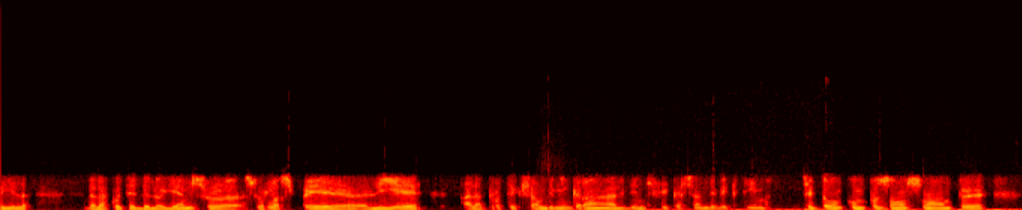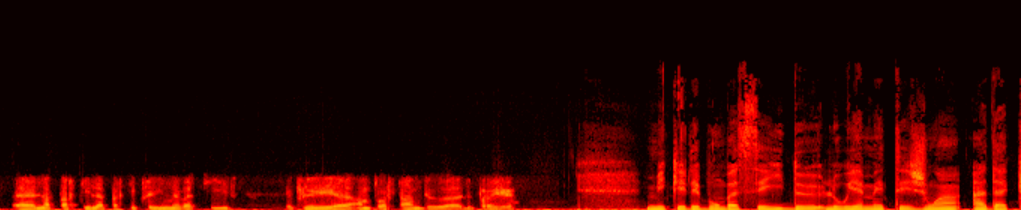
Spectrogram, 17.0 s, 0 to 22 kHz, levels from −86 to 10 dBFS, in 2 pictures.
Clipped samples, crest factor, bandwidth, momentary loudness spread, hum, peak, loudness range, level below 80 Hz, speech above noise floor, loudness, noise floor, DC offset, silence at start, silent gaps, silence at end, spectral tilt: under 0.1%; 16 dB; 14 kHz; 11 LU; none; -16 dBFS; 4 LU; -46 dBFS; 26 dB; -32 LUFS; -58 dBFS; under 0.1%; 0 s; none; 0 s; -5.5 dB/octave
